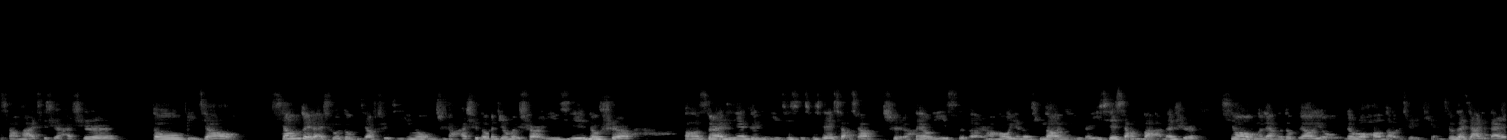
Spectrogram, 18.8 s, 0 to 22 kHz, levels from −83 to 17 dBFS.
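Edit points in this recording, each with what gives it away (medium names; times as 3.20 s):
6.11 s: sound stops dead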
